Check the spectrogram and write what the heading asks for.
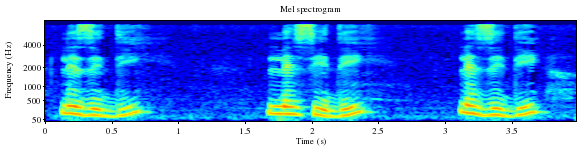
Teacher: Notice that the sound of the S is combined to the sound of the I. It's as if les idées is one word.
